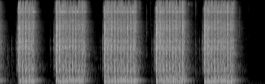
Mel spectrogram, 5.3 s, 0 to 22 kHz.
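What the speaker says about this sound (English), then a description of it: "So let's give that a quick burst." A VFC M249 gas blowback airsoft rifle fed 0.3 gram BBs fires five short rapid bursts at about one-second intervals, loud and close, with brief silences between them.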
